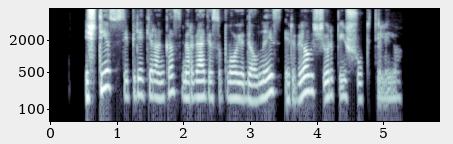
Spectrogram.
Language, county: Lithuanian, Klaipėda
